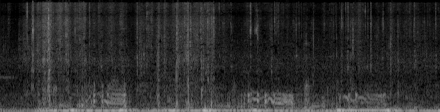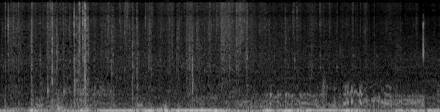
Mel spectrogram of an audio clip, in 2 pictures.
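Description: Pigeons cooing and scuffling as a female fends off a male during pairing, soft repeated coos and flutters over a steady low background rumble throughout.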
